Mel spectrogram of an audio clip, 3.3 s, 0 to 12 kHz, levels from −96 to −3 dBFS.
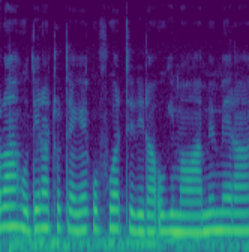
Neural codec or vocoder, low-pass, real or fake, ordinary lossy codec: none; none; real; none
